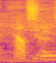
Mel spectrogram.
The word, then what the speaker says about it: Halcyon: Okay, am I pronouncing that right? Halcyon? – Yes, yes.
